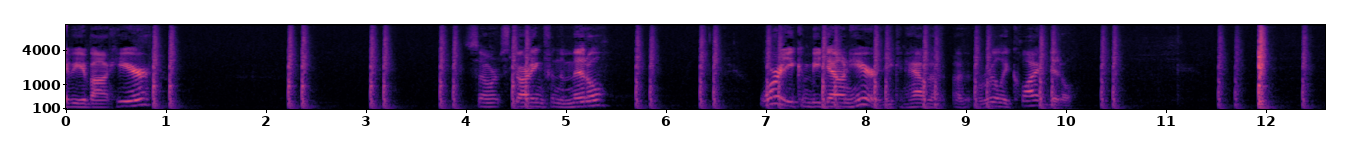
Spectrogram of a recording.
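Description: Drumsticks tap sharply on a drum.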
